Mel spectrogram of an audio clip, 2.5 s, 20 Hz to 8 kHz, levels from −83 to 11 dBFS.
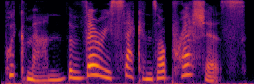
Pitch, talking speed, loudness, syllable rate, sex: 240 Hz, 165 wpm, -19 LUFS, 4.6 syllables/s, female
